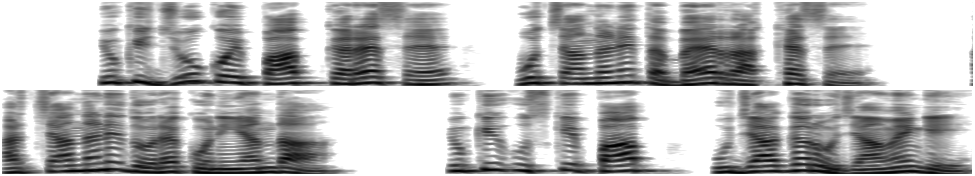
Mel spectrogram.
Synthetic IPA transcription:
kjũːk̬id͡ʒoːkoːipaːp̚kɐɾɛsɛ | ʋot͡ʃãːnd̪ɽ̃et̪ɛbɛːɾːaːkʰɛsɛ̰ | ɐɾt͡ʃãːnd̪ɽ̃ed̪ʱoːɾɛkoːniãːnd̪a̰ | kjũːk̬iʔʊskepaːp̚ | ʊd͡ʒaːɡəɾɦoːd͡ʒaːʋɛ̃ːŋɡḛː

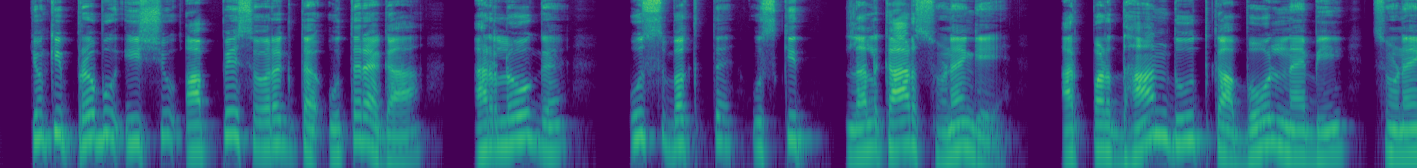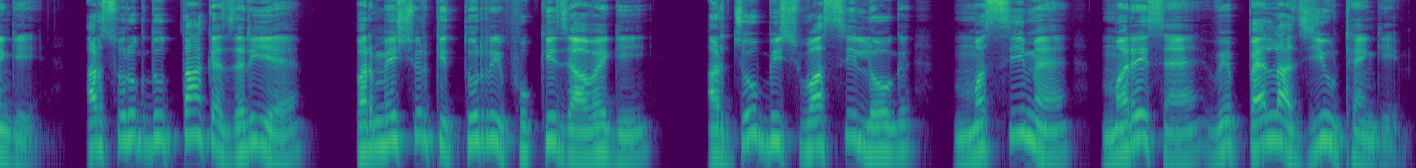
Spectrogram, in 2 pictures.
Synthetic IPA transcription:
kjũːk̬ipɾɐbujiːsuʔaːpːesʋɐɾəɡt̪ɛʔʊt̪ɾɛːɡa | ɐɾloːɡ | ʊsʋɐkʰə̥t̪ʊski | lɐlkaːɾsʊɽ̃ɛ̃ːɡḛ | ɐɾpɾɐd̪ʱaːnd̪uːt̪kaboːlnɛ̃bʱi | sʊɽ̃ɛ̃ːɡḛ | ɐɾsɐɾəɡd̪uːt̪ãked͡ʒɐɾɪje | pɐɾmeːsʋəɾkit̪ʊɾːipʰʊkːid͡ʒaːʋɛɡi | ɐɾd͡ʒoːbɪswaːsiloːɡ | mɐsiːm̤ɛ̃ | mɐɾesɛ̃ʋepɛːlad͡ʒiːʊʈʰɛ̃ːŋɡḛː

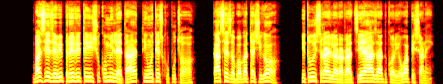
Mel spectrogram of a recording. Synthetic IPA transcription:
baːs̬ɛd͡zeːbipɾeːɾɪt̪ɛjiːʃukumɪlɛt̪at̪ɪũɛt̪eːskupʊt͡sʰɔ | kaːseːd͡zɔbɔɡat̪aʃiɡɔː | kit̪uɪsɾaːeːlɔɾɔɾaːd͡zjɛaːd͡zaːd̪kɔɾijɔʋaːpɪsaːɽ̃ɛ̰i

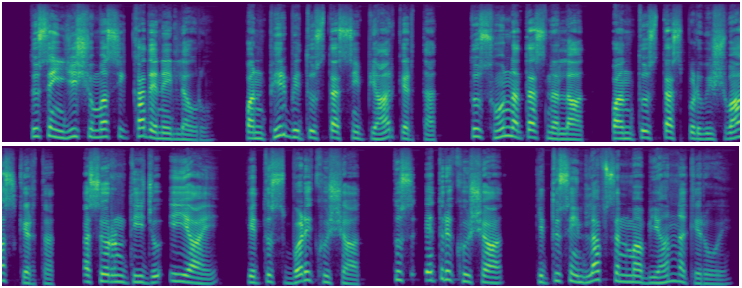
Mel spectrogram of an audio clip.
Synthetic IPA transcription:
t̪ʊsẽĩjiːʃumɐsiːkɐd̪enɐĩlɐʊɾo | pɐnpʰɪɾbʱit̪ʊst̪ɛːsĩpjaːɾkeɾt̪ɐt̪̚ | t̪ʊsɦʊ̃nːɐt̪ɛːsnɐ̃laːt̪̚pɐnt̪ʊst̪ɛːspɐɽʋɪʃwaːskeɾt̪ɐt̪̚ | ɐsoɾnət̪iːd͡ʒoʔeːaːe | kit̪ʊsbɐɽekʰʊʃaːt̪̚ | t̪ʊseːt̪ɾekʰʊʃaːt̪̚ | kit̪ʊsẽĩlɐpʰsənmãbʱɪjaːnːɐkeɾoːeː

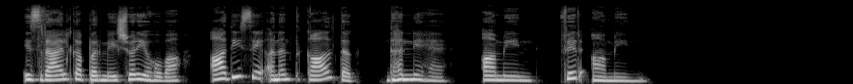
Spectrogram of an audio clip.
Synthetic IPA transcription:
ɪs̬ɾaːelkapɐɾmeːʃwəɾjɐɦoːʋa | aːd̪iseʔɐnə̃nt̪kaːlt̪ɐk | d̪ʱɐnjəɦɛː | aːmiːn | fʰɪɾaːmiːn

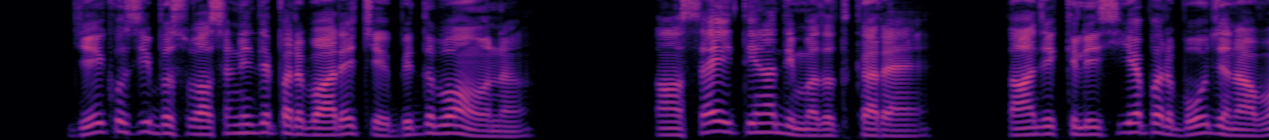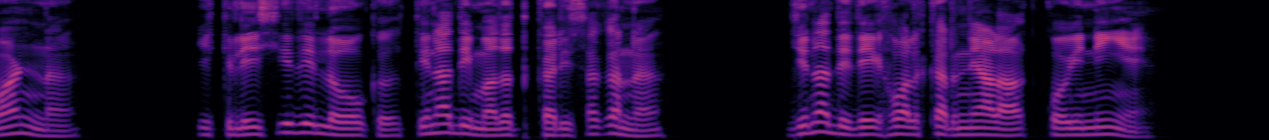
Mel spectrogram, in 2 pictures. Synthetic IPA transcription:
d͡ʒeːkʊsibɐswaːsɽ̃id̪epɐɾbaːɾet͡ʃbɪd̪baɦoːn | t̪ãsɛːit̪ɪnãd̪imɐd̪əd̪kɐɾɛ̃ | t̪ãd͡ʒeːkɐliːsɪjap̬ɐɾbʱoːd͡ʒnaʋɐɽn | kikliːsɪjad̪iloːkt̪ɪnãd̪imɐd̪əd̪kɐɾisɐkən | d͡ʒɪnãd̪id̪eːkʰʋaːlkɐɾneaːɭakoːinĩɛː

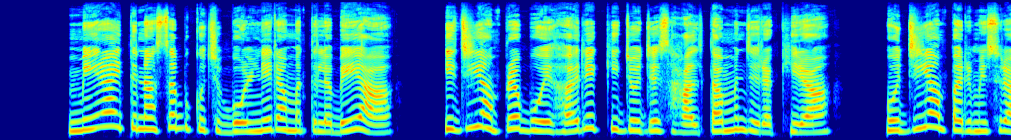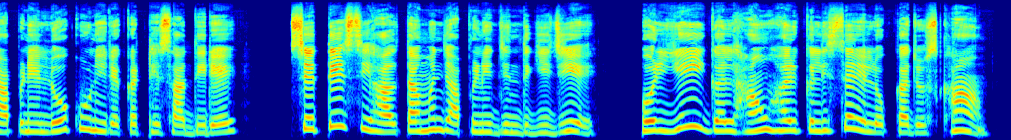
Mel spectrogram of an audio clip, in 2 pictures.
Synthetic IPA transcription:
meːɾaɪt̪nasɐbkʊt͡ʃʰboːlneɾamɐt̪ləbeːa | kid͡ʒɪjãpɾɐbueɦɐɾeːkid͡ʒod͡ʒeːsɦaːlt̪amɐ̃nd͡ʒɾɐkʰɪɾa | ɦoːɾd͡ʒɪjãpɐɾmeːsɾaːpɽ̃eloːkʊɽ̃eɾekɐʈʰːesaːd̪iɾe | set̪eːsiɦaːlt̪amɐ̃nd͡ʒaːpɽ̃izɪ̃nd̪əɡid͡ʒɪe | ɦoːɾjeːiɡɐlːɦãːũɦɐɾkɐliːsjaɾeloːkad͡ʒosɐ̥kʰãː

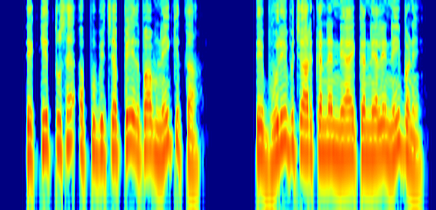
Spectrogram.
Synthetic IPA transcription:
t̪eːket̪ʊsɛ̃ʔɐpːubɪːt͡ʃapeːd̪̚paːbnɐĩkɪt̪ːa | t̪ebʊɾebɪt͡ʃaːɾkɐnːɛnjaːjkɐɾneaːlenɐĩbɐɽ̃eː

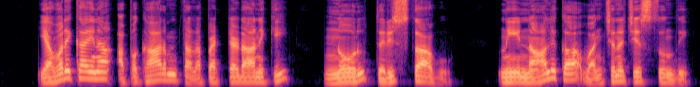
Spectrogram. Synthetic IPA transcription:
ɛʋɐɾikɐjnɐʔɐpɐkaːɾɐmt̪ɛlɐpɛʈːɐɽaːniki | no̞ːɾut̪eɾust̪aːwṵ | niːnaːlukɐʋɐɲt͡ʃɐnɐt͡ʃeːst̪und̪ḭ

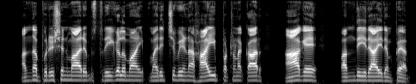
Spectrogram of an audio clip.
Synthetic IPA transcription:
ɐnːɐpuɾuʂɐnmaːɾumst̪riːɣɐɭumaːjimɐɾit͡ɕːuʋiːɳɐɦaːjipːɐʈʰːɐɳɐkːaːr | aːɣe | pɐnd̪iɾaːjiɾɐmpe̞ːr

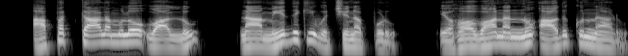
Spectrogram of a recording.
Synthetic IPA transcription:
aːpɐt̪̚kaːlɐmlo̞ːʋaːɭːu | naːmiːd̪ɐkiʋɐt͡ʃːinɐpːuɽu | jeɦɔːʋaːnɐnːuʔaːd̪ukunːaːɽṵ

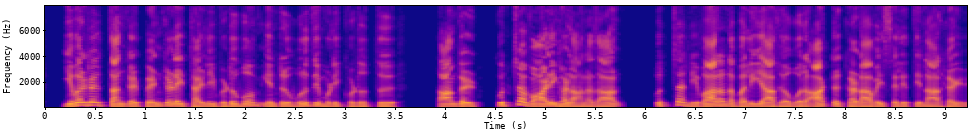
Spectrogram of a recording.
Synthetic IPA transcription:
ɪʋɐɾɣɐɭt̪ɐŋɡɐɭpɛɳɡɐɭɐɪt̪ːɐɭːiʋɪɽɯʋoːmɛndrɯʊɾʊðɪmʊɭɪkːɔɽɯt̪ːɯ | t̪aːŋɡɐɭkʊʈrɐʋaːɭɪɣɐɭaːnɐðaːl | kʊʈrɐnɪʋaːɾɐnɐbɐlɪjaːɣɐɔɾɯaːʈːɯkːɐɽaːʋɐɪsɛlɪt̪ːɪnaːɾɣɐɭ

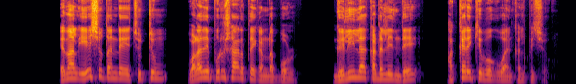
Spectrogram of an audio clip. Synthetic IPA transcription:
e̞nːaːlje̞ːɕut̪ɐnde̞t͡ɕutːum | ʋɐɭɐɾe̞puɾuʂaːɾɐt̪ːe̞kːɐɳɖɐpːo̞̰ːɭ | ɡe̞liːlɐkɐɽɐlinde̞ | ɐkːɐɾɐkʲːupo̞ːɣuʋaːnkɐlpit͡ɕːṵ

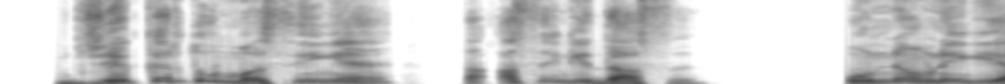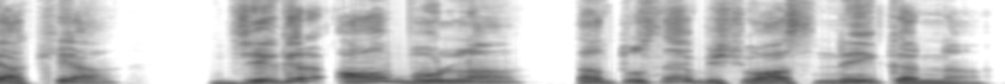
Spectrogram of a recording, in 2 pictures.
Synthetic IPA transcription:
d͡ʒeːkəɾt̪umɐsiːɛ̃ | t̪ãʔɐsɛ̃ɡid̪ɐs | ʊnːɛ̃ʊɽ̃eɡiaːkʰja | d͡ʒeːɡ̬əɾaũboːlãt̪ãt̪ʊsɛ̃bɪswaːsnɐĩkɐɾna̰ː

